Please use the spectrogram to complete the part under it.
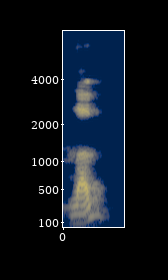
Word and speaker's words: Lug: It was named after the Celtic god Lug, or Lu, depending on how you want to pronounce it, but also came to be called Lyon, and he moved there.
